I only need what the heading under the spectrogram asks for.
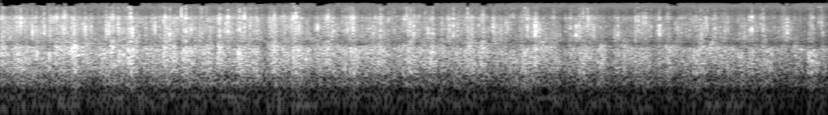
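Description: An audience claps their hands in worship, praising God, a dense, steady wash of applause that holds at an even level for several seconds with no talking over it.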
